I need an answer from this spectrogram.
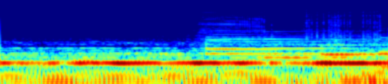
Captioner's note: creaking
